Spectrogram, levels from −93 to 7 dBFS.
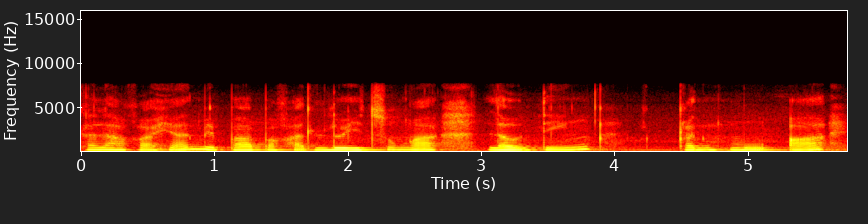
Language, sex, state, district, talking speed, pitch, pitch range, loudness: Mizo, female, Mizoram, Aizawl, 125 wpm, 215 Hz, 210-235 Hz, -17 LUFS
